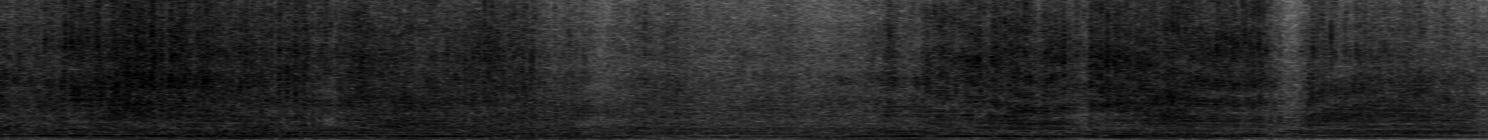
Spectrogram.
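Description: Race cars roar around the track at San Antonio Speedway, a loud, continuous engine drone with a steady whining pitch that shifts slightly as cars pass, filling the whole stretch.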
